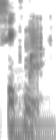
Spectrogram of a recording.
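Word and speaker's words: Σ: Ini m kebalik ini bacanya sigma ya.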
